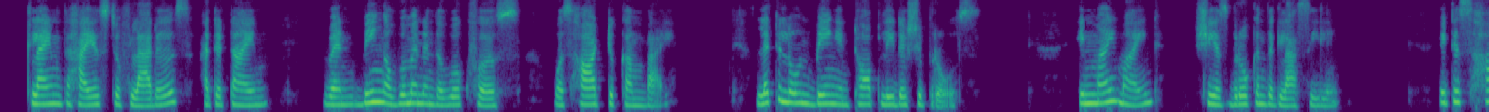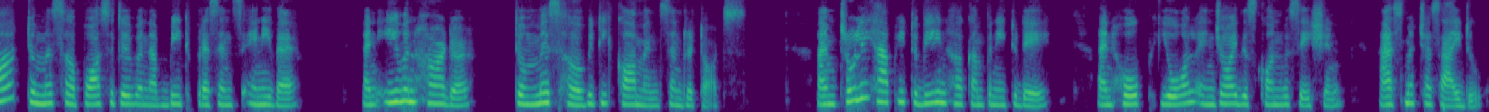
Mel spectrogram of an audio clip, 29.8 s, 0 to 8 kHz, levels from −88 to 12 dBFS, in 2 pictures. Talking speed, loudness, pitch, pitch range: 160 wpm, -21 LUFS, 225 Hz, 210-250 Hz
